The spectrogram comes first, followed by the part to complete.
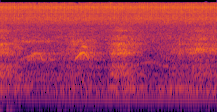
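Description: Quieter voices of congregation members calling out in short bending phrases, over a steady low hum on the recording.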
